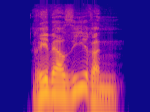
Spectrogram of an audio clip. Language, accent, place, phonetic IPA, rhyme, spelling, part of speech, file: German, Germany, Berlin, [ʁevɛʁˈziːʁən], -iːʁən, reversieren, verb, De-reversieren.ogg
- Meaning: 1. to reverse (in a vehicle) 2. to commit to something in writing 3. to switch gears of a machine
